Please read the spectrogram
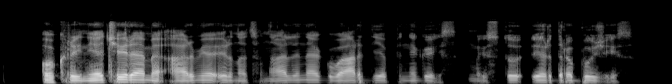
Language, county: Lithuanian, Vilnius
